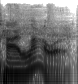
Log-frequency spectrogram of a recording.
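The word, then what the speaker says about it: Tylaur: Whose name is spelled, by the way, T-Y-L-A-U-R. I've never seen that spelling before. – Ty Lauer.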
